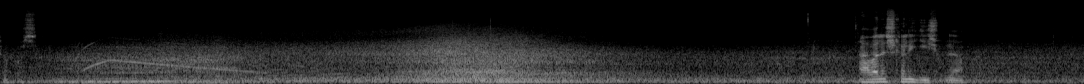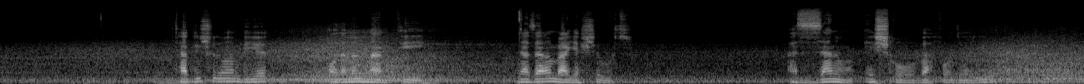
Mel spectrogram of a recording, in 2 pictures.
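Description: A car engine hums steadily from inside the car.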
